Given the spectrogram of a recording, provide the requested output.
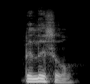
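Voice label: "belittle", Australian English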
